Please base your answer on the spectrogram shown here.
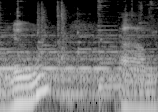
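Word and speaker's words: נון: So this card here, as you can see, it's if you look at the middle, it's pronounced noon.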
